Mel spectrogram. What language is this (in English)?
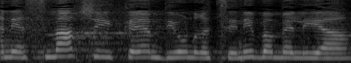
Hebrew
